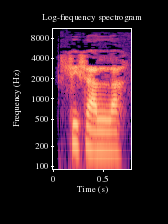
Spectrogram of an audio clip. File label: finnish in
